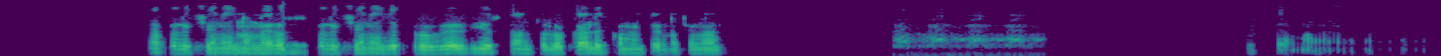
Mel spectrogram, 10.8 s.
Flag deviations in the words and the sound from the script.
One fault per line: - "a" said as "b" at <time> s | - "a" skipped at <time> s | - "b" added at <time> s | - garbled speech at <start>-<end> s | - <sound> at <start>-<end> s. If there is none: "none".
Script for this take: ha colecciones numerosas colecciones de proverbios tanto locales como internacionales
- bark at 6.7-7.8 s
